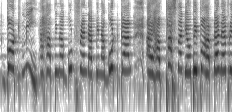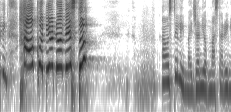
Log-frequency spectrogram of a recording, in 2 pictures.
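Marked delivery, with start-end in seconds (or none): 0.0-7.6 retold devastated plea, climbing and swelling to the last question; anguished protest to God. Preacher re-enacting her complaint to God after losing everything, anguished and angry. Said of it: "I was angry, I was devastated".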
